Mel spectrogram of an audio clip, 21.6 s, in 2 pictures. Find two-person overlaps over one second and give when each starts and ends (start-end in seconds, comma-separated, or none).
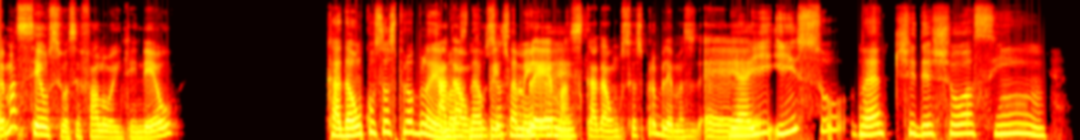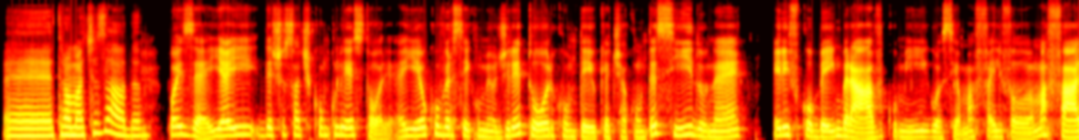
4.3-5.9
